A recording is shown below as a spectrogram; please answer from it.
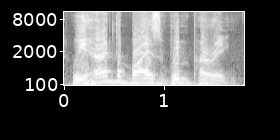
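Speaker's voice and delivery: usual speaking voice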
